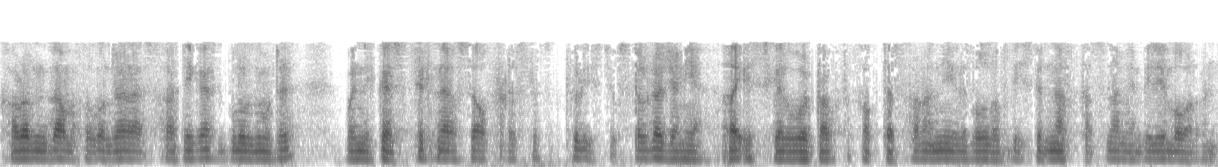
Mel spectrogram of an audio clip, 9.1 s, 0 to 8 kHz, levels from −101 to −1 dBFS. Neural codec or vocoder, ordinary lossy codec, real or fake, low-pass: codec, 16 kHz in and 24 kHz out, 0.4 kbps, LongCat-Audio-Codec, fine tuned four codebook decoder; AAC, 16 kbps; fake; 7.2 kHz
